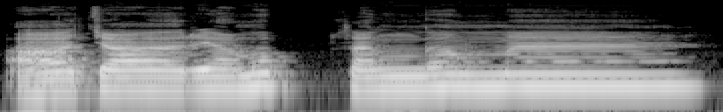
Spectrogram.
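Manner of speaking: slow chanted Sanskrit recitation; shloka recitation. Shown as a demonstration. Teacher chanting the full verse slowly for students. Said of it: "एक साथ पढ़ेंगे तो इस तरीके से बैठेगा".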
